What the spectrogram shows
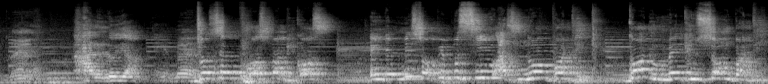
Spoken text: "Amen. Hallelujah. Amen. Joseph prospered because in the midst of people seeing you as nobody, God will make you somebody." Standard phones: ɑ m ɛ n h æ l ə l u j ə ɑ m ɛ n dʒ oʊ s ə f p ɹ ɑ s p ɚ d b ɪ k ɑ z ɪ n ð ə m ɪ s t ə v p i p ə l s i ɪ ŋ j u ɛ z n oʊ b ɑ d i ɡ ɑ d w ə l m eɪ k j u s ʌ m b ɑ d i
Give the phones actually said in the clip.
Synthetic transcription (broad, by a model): h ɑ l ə l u j ɑ dʒ oʊ s ə f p ɹ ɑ s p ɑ b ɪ k ɑ s ɪ n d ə m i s ə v p i p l s i j u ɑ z n oʊ b ɑ d i ɡ ɑ d w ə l m eɪ k j u s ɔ m b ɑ d i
